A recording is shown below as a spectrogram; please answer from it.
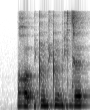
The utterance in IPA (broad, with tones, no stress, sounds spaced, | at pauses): ʁ o˨˦ ʔ ə̤˧ ʈ m b i˦ ʈ m b i̤˦ d ə˦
